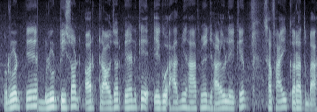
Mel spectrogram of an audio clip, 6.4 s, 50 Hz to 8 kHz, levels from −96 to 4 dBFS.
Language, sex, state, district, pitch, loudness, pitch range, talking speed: Maithili, male, Bihar, Samastipur, 130 Hz, -16 LUFS, 120-145 Hz, 160 wpm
